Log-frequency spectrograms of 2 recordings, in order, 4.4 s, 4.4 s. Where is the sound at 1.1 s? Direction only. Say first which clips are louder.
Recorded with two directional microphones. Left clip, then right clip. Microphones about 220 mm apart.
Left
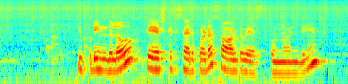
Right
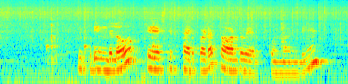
Left 6 dB; 50° left (ahead or behind).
